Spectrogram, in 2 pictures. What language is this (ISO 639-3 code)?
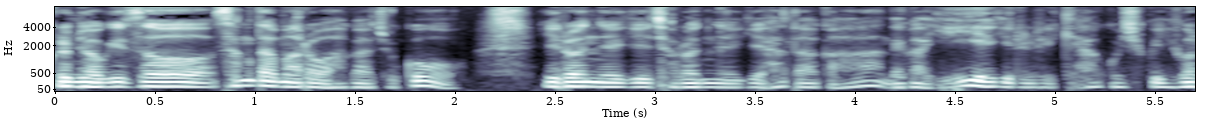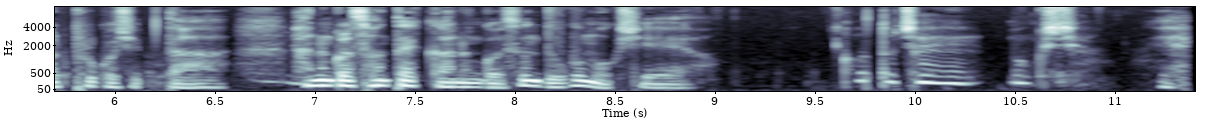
kor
